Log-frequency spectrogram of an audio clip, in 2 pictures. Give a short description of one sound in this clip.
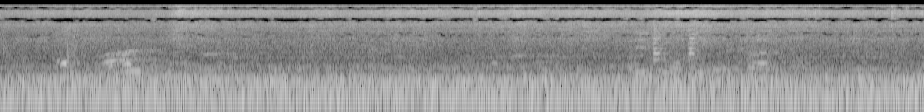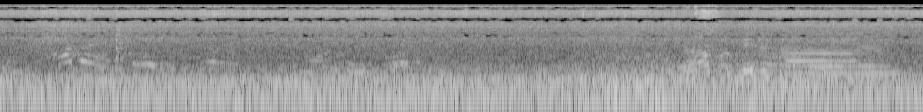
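Food sizzles steadily on a hot griddle.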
